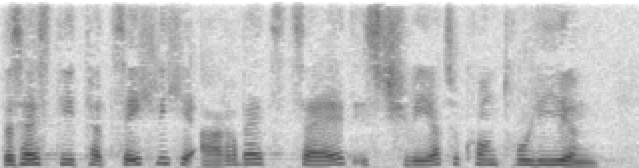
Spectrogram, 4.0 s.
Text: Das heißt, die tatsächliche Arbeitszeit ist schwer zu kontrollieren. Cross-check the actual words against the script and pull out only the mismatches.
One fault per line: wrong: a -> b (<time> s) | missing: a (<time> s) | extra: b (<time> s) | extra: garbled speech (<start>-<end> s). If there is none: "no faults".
no faults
